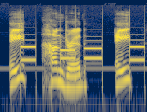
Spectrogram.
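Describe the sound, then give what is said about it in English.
Three short electronic keypad beeps as a phone number is dialed, each a steady two-note tone, alternating with wordless vocal sounds and a faint constant hum underneath. “All right, just gonna dial that number.”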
